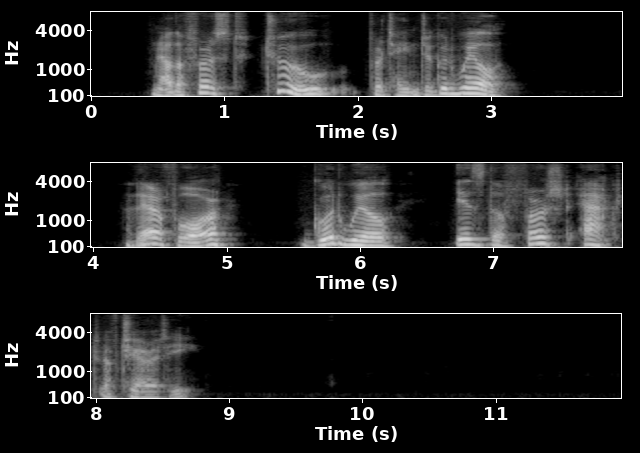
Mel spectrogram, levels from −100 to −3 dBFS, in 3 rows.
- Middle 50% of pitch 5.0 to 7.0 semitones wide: Yes, wide, 5.5 semitones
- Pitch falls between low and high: Yes, medium, 170 Hz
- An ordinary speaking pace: No, slow, 75 wpm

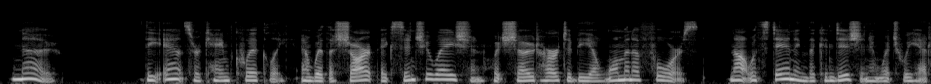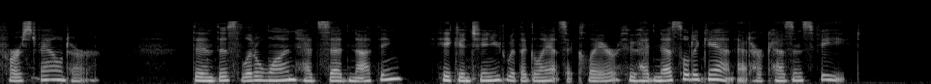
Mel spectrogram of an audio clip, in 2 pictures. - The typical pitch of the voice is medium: Yes, medium, 180 Hz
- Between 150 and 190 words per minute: Yes, average, 165 wpm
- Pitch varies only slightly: No, average, 3.8 semitones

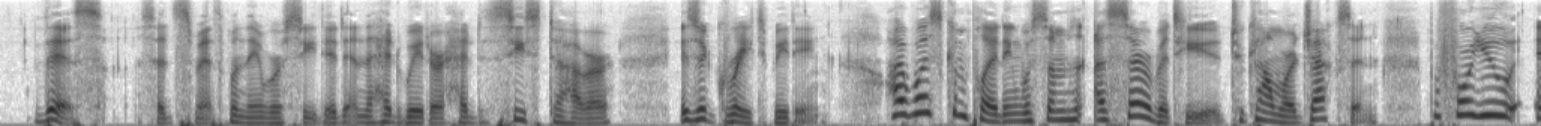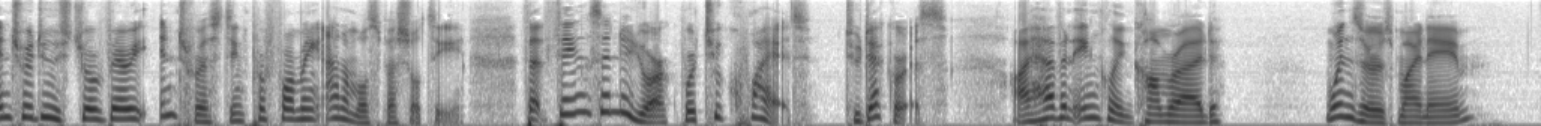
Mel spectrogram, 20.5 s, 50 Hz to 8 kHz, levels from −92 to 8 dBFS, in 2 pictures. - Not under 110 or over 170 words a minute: Yes, average, 165 wpm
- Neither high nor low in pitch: No, high, 200 Hz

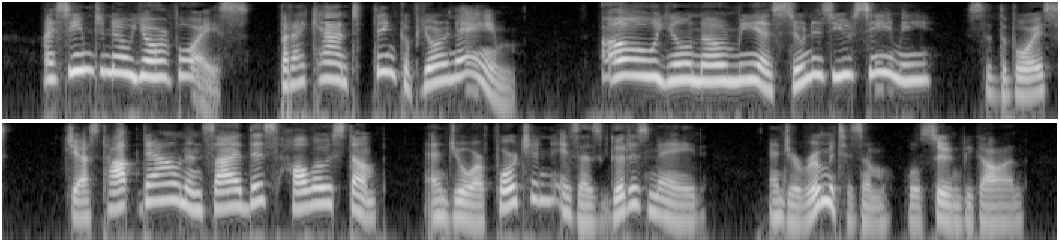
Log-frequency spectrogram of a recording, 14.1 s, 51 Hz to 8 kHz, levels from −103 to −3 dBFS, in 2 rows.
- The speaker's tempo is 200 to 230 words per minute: Yes, fast, 205 wpm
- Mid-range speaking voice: No, high, 240 Hz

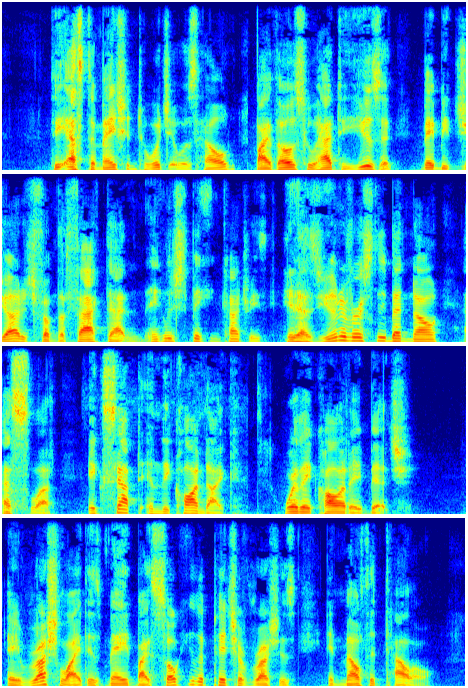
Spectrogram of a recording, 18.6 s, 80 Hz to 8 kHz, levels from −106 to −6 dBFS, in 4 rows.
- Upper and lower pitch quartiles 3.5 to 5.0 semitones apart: Yes, average, 4.5 semitones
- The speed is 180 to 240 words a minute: Yes, average, 185 wpm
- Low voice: Yes, low, 105 Hz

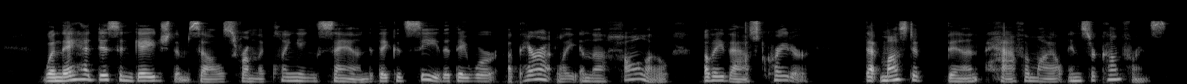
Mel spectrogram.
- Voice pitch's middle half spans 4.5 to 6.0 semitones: Yes, average, 5.2 semitones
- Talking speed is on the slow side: No, average, 160 wpm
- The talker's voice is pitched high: No, medium, 165 Hz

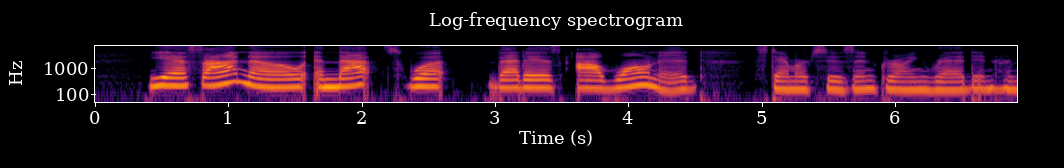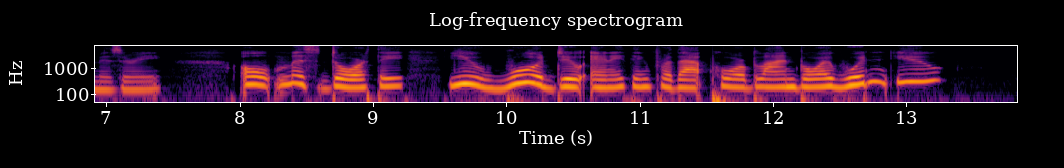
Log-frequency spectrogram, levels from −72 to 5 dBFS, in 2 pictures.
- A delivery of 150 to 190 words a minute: No, average, 140 wpm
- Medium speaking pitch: No, high, 200 Hz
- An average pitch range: Yes, average, 4.4 semitones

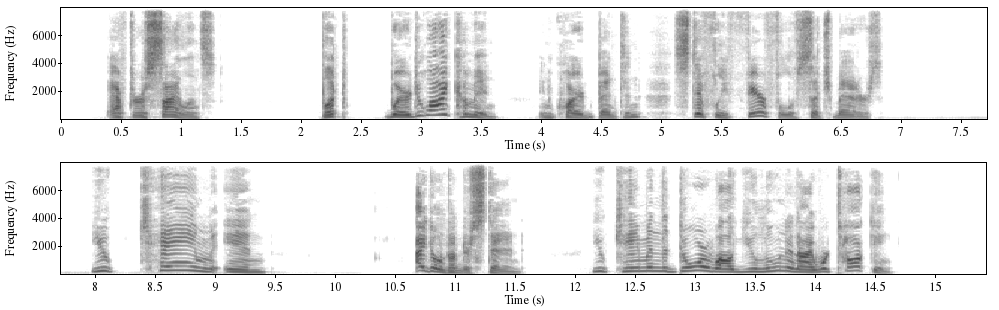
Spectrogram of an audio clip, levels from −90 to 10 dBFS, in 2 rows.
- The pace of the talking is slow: Yes, slow, 125 wpm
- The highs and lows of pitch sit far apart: Yes, wide, 8.6 semitones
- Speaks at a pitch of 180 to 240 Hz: Yes, high, 190 Hz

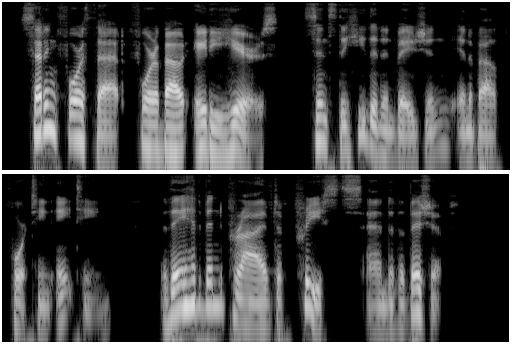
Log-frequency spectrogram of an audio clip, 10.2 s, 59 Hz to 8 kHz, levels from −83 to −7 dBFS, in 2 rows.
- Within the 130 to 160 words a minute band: Yes, average, 150 wpm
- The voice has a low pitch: Yes, low, 105 Hz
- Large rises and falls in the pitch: Yes, wide, 7.8 semitones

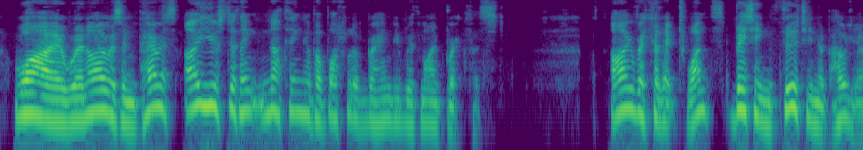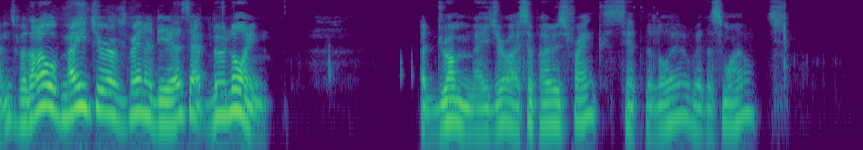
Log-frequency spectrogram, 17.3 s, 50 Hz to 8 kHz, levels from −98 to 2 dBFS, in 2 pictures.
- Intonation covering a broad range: Yes, wide, 6.0 semitones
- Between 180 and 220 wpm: No, average, 155 wpm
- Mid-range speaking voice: Yes, medium, 150 Hz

